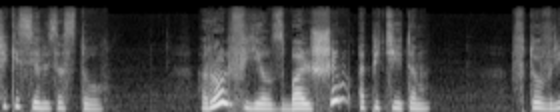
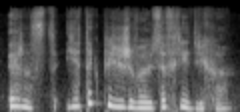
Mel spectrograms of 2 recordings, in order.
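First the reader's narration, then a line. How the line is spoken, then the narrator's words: Sigh. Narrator (Russian): вздохнула Фрида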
